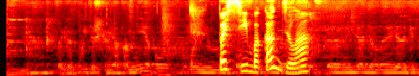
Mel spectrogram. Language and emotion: Russian, positive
